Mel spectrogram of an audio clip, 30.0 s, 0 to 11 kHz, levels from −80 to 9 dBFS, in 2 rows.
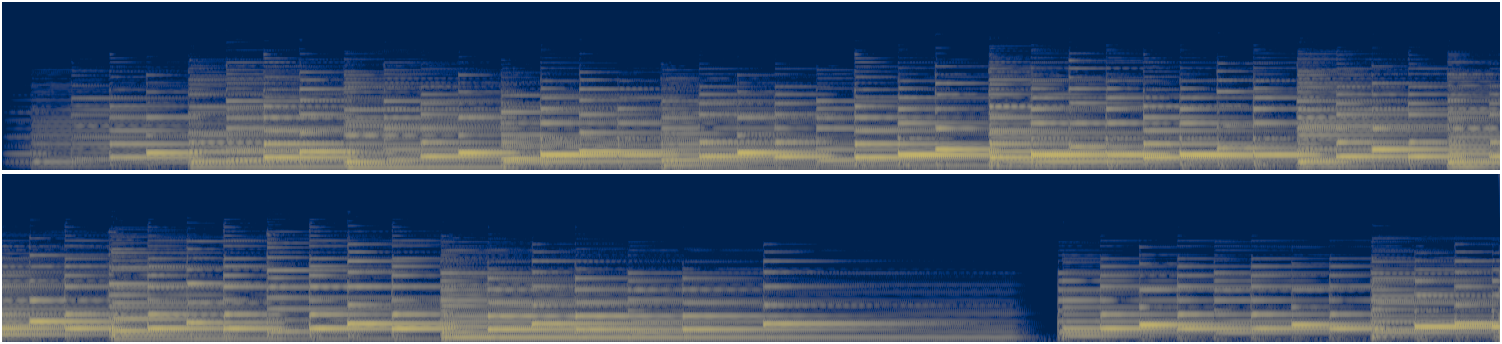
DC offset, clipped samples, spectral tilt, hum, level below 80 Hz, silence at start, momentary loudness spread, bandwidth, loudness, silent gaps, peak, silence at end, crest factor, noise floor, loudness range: under 0.1%; under 0.1%; -11.5 dB/octave; none; -40 dBFS; 0.3 s; 10 LU; 4 kHz; -20 LUFS; none; -6 dBFS; 0 s; 14 dB; -49 dBFS; 8 LU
